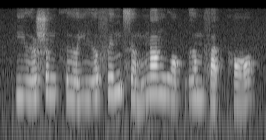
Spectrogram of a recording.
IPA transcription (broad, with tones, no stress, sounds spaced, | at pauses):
j ɨ˨˩˦ ə̯ ʂ ə˧ ŋ h ɨ˨˩ ə̯ j i˨˩˦ ə̯ f e˧˥ ŋ s ə˨˩˨ m ŋ a˧ ŋ w ɔ˨˩ k̚ ɣ ə˧ m f a˨˩ t̚ h ɔ˨˩˦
